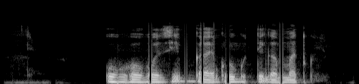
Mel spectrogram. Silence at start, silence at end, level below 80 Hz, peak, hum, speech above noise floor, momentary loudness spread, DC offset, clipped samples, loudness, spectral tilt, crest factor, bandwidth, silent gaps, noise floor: 1.05 s; 0.55 s; -40 dBFS; -2 dBFS; none; 33 dB; 7 LU; under 0.1%; under 0.1%; -18 LUFS; -9 dB/octave; 18 dB; 6.6 kHz; none; -50 dBFS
